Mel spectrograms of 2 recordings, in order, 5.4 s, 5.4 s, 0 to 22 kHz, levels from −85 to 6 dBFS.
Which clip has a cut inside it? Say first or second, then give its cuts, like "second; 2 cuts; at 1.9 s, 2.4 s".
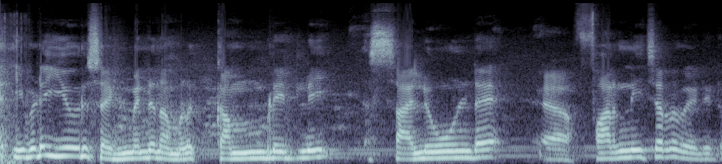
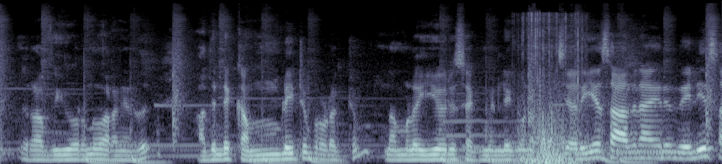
second; 1 cut; at 4.0 s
